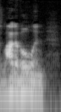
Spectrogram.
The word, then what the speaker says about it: Lagavulin: And you even know how to pronounce it. Lagavulin.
